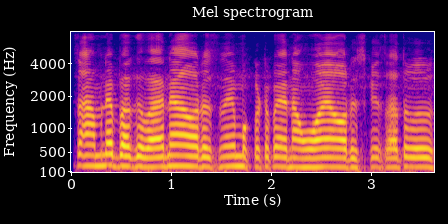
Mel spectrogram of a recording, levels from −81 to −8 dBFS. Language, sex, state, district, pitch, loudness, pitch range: Hindi, female, Haryana, Rohtak, 200 Hz, -13 LUFS, 195-210 Hz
